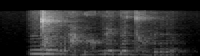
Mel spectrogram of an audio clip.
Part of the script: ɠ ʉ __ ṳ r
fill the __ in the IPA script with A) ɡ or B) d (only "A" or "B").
B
